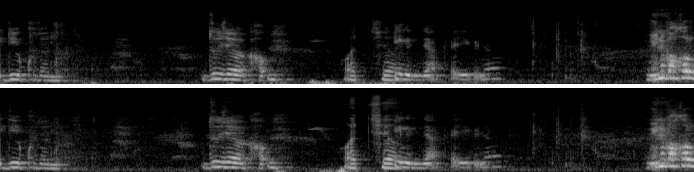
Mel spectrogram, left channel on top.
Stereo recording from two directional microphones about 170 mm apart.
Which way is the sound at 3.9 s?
35° left (ahead or behind).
